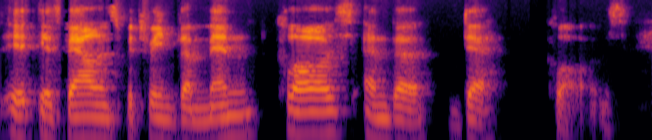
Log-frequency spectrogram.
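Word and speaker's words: μέν: And so in the first part of a sentence, you put this one particle, which is pronounced men, M-E-N.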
